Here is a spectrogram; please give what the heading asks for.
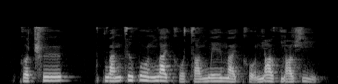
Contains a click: no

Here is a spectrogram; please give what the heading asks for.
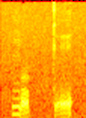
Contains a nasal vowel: no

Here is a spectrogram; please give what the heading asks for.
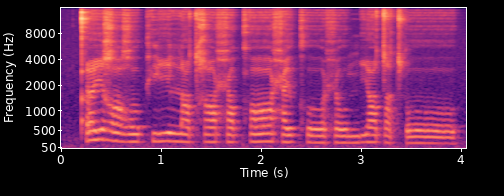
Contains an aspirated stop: yes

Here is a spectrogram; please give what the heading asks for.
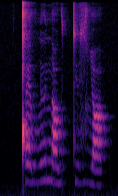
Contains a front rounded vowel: yes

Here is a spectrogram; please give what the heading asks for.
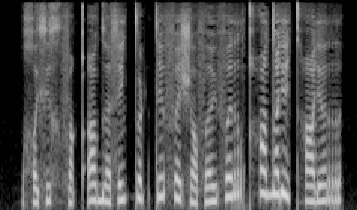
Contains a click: no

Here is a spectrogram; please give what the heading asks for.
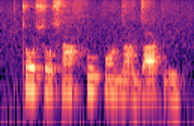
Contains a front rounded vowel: no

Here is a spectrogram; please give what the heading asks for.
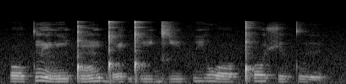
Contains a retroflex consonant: no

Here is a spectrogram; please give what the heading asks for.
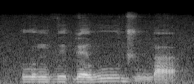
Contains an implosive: yes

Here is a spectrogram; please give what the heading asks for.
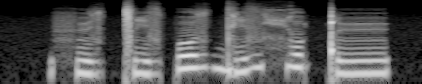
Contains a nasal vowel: no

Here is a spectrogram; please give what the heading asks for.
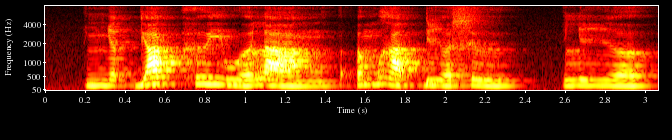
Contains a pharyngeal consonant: no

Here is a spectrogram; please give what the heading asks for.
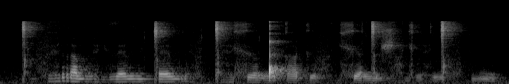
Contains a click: yes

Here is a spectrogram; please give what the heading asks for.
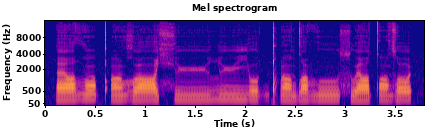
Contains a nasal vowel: yes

